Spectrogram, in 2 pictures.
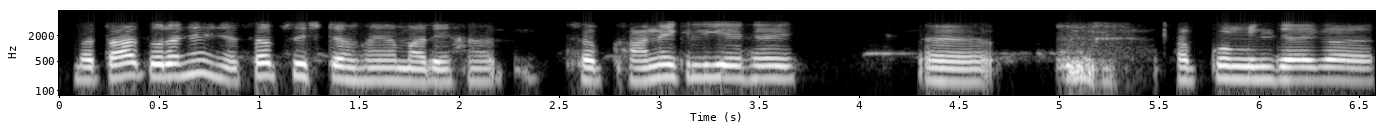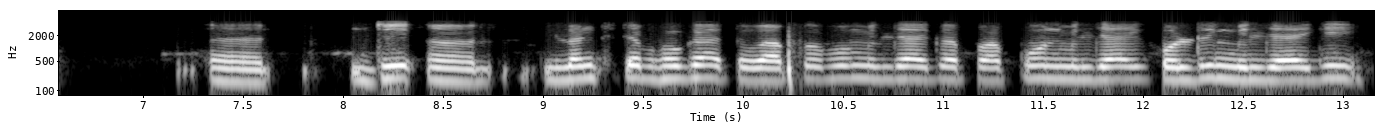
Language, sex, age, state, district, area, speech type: Hindi, male, 30-45, Uttar Pradesh, Jaunpur, rural, conversation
